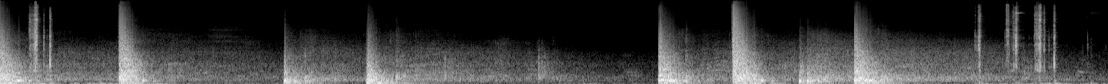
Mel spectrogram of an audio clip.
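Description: Bolt-action rifle shots fired at 300 meters at an outdoor range in Thun ring out as loud, sharp cracks with rolling echoes, about ten reports spaced irregularly, some in quick pairs.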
